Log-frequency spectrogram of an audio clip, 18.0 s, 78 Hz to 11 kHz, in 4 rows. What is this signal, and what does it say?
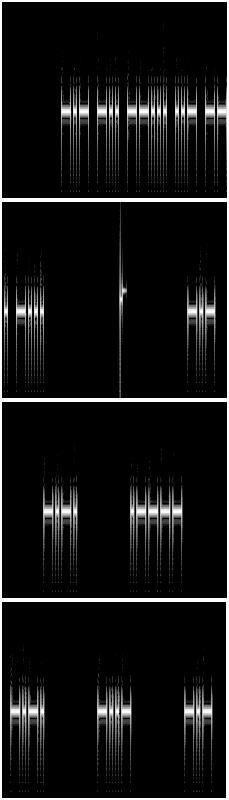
Morse code, heard as a keyed tone, about 20 wpm, spaced as for 10 wpm, 700 Hz. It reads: KD7UGB KC1CXK
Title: USA Call Signs - 6 Characters - 6x Character Spacing - 20wpm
